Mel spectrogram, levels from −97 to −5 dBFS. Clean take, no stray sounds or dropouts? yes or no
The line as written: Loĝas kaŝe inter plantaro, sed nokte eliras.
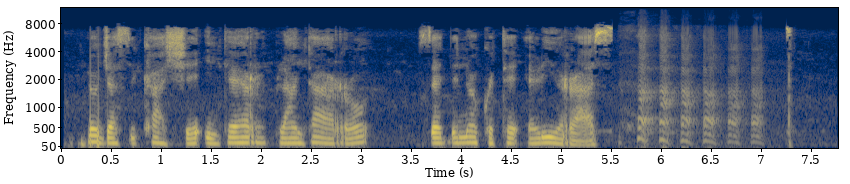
no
